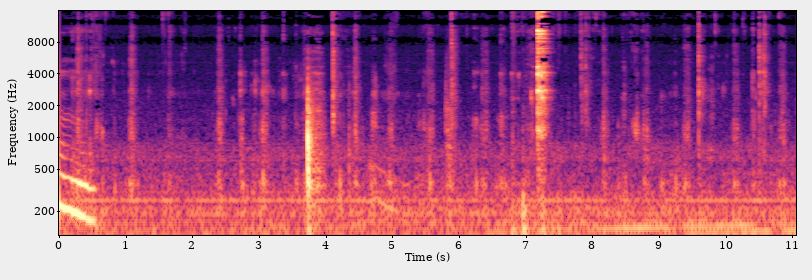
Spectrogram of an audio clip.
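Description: Close-miked chewing of a mouthful of shredded mango, with faint wet crunching and small mouth clicks. It opens with a short falling "mmm", and there are two sharp clinks of utensils, about four and about seven seconds in.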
